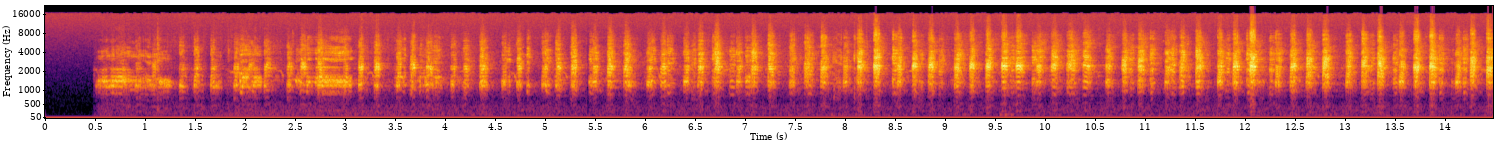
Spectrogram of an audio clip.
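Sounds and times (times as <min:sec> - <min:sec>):
great egret rasping calls: 0:00.5 - 0:14.4.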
